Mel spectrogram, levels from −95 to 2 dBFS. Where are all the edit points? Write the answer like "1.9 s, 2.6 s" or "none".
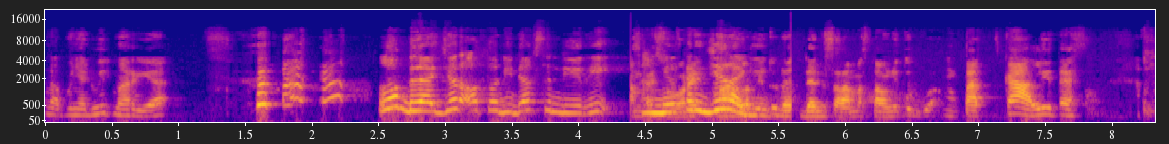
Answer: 4.3 s, 5.6 s

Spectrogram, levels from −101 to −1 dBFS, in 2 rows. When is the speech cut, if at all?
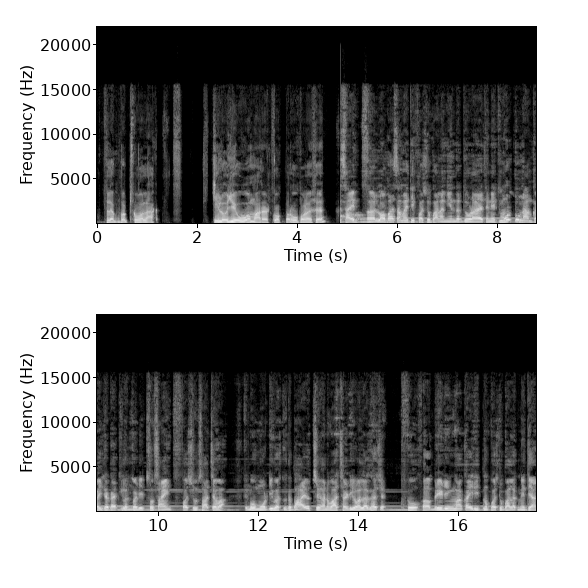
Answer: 4.9 s

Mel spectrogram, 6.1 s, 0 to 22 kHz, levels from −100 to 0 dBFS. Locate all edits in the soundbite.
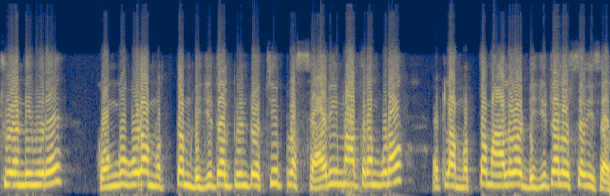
none

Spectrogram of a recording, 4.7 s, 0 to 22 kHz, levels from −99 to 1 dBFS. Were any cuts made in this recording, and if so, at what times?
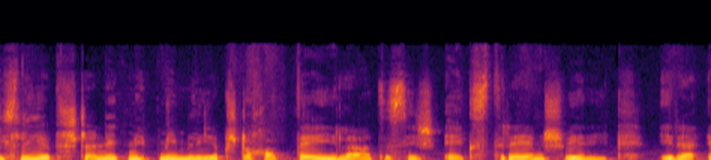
none

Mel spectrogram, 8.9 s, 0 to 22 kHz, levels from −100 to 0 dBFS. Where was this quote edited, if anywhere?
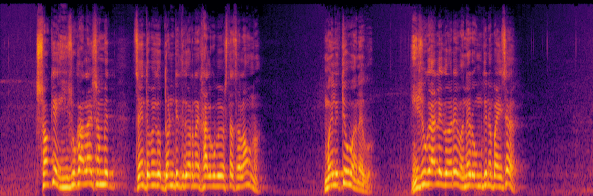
none

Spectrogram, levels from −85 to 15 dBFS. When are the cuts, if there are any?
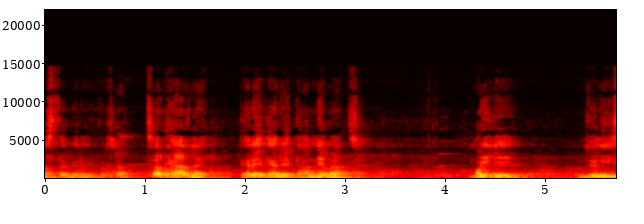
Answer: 0.9 s, 1.8 s

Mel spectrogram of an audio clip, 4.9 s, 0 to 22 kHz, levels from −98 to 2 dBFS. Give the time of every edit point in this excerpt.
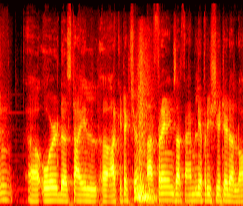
2.8 s

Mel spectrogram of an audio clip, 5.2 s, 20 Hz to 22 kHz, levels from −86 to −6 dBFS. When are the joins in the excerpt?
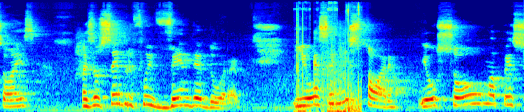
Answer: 3.2 s

